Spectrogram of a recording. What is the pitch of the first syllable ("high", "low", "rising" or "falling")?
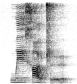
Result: high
